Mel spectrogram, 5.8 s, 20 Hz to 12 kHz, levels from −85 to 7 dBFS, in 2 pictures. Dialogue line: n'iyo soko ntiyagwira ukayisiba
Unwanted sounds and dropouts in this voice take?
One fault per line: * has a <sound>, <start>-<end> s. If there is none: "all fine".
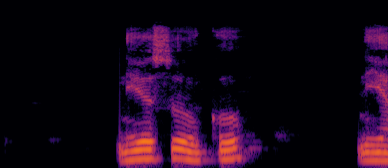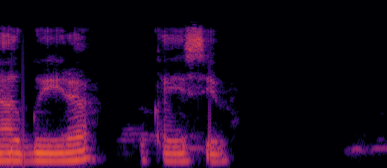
all fine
